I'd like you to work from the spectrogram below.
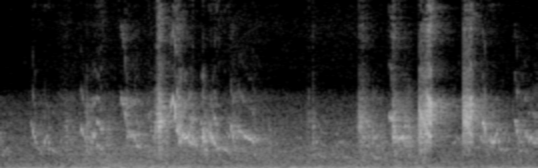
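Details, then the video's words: Budgerigars chirping on a perch in a pet store: dense high twittering comes in two loud bursts, with many birds overlapping above a steady low hum. "budgies singing on perch | parakeet chirping sounds in pet store"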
